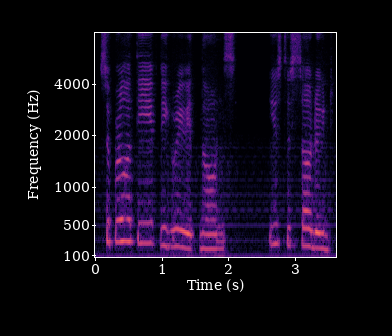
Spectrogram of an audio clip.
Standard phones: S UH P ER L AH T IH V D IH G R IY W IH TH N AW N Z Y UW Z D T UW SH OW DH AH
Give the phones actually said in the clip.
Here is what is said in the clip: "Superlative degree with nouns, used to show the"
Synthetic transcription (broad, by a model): S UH P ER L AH T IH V D IH G R IY W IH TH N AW N S Y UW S T UW S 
